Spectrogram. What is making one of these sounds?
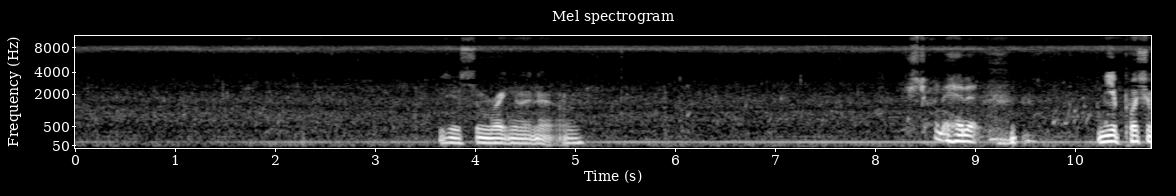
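Shallow water trickles gently.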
